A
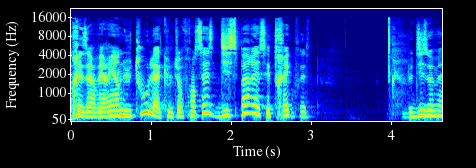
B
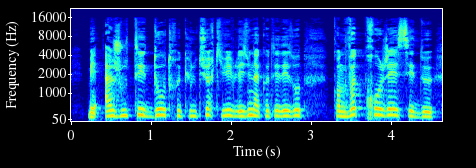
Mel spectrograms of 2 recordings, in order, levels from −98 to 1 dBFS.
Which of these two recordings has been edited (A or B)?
A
